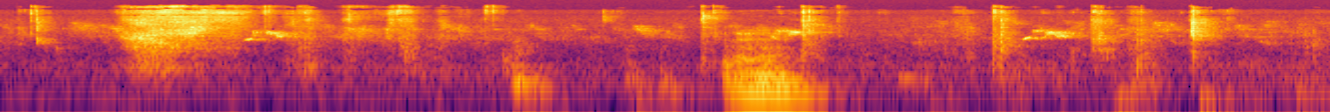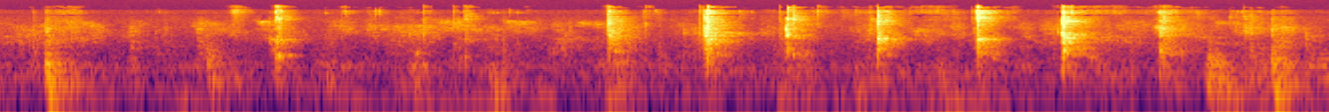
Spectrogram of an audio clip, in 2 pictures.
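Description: A man chews food wetly close to the microphone.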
